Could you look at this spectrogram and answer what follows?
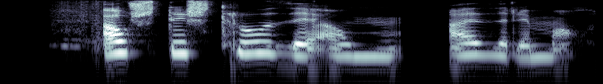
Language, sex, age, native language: Icelandic, female, 9, Icelandic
